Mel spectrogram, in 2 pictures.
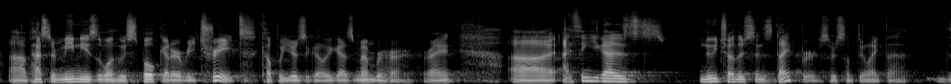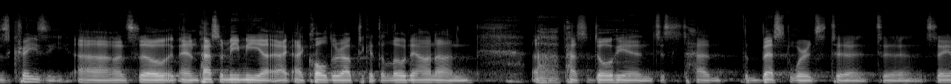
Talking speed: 200 wpm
